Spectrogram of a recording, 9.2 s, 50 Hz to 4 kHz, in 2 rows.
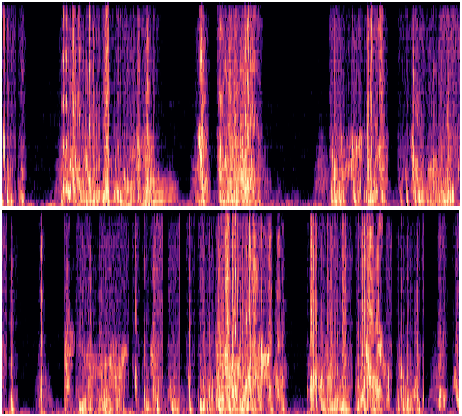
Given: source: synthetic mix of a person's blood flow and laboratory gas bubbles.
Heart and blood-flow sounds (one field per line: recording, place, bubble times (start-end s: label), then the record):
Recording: Doppler ultrasound of blood flow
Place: subclavian vein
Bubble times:
0.00-0.25 s: bubbles
0.56-1.58 s: bubbles
1.92-2.09 s: bubbles
2.15-2.61 s: bubbles
3.27-3.86 s: bubbles
3.95-4.74 s: bubbles
4.95-5.02 s: bubbles
5.21-5.85 s: bubbles
5.88-6.19 s: bubbles
6.23-6.36 s: bubbles
6.42-6.51 s: bubbles
6.54-7.45 s: bubbles
7.62-8.49 s: bubbles
8.52-8.80 s: bubbles
8.93-9.04 s: bubbles
9.08-9.16 s: bubbles
From the record:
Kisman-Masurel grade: 444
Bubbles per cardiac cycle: continuous sound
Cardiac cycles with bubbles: 100%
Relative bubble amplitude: maximal (0.775 to 0.999)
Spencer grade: 4 (maximum detectable bubble signal sounding continuously throughout systole and diastole of every cardiac period, and overriding the amplitude of the normal cardiac signals)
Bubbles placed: anywhere in the cardiac cycle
